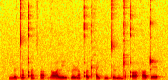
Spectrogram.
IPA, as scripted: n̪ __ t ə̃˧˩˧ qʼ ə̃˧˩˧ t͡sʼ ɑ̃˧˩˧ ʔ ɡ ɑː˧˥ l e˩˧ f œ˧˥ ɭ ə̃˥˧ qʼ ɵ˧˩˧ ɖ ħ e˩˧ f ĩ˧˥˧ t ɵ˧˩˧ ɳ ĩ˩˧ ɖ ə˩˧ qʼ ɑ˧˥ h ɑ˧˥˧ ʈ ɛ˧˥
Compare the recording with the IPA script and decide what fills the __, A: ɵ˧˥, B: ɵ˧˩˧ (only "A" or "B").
A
